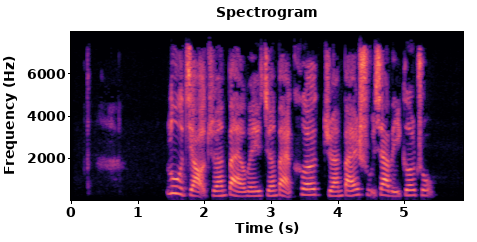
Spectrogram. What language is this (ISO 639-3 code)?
zho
